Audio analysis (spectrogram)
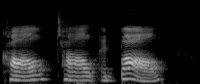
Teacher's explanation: ALL usually has a broad sound of ah.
